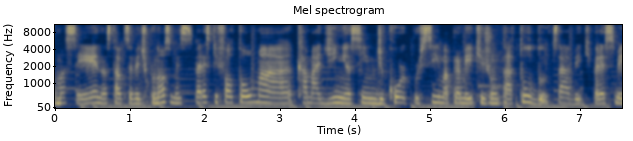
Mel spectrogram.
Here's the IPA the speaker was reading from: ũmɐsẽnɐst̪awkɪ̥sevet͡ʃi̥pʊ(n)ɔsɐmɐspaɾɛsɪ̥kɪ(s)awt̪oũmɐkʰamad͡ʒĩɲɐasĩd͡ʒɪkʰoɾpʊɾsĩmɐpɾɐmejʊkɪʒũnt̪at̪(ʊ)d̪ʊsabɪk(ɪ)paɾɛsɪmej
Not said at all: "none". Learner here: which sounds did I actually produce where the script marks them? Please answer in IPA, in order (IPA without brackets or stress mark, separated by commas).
n, f, u, ɪ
